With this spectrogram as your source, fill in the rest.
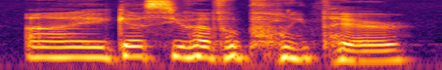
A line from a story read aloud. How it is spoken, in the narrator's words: Shilian said with a laugh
